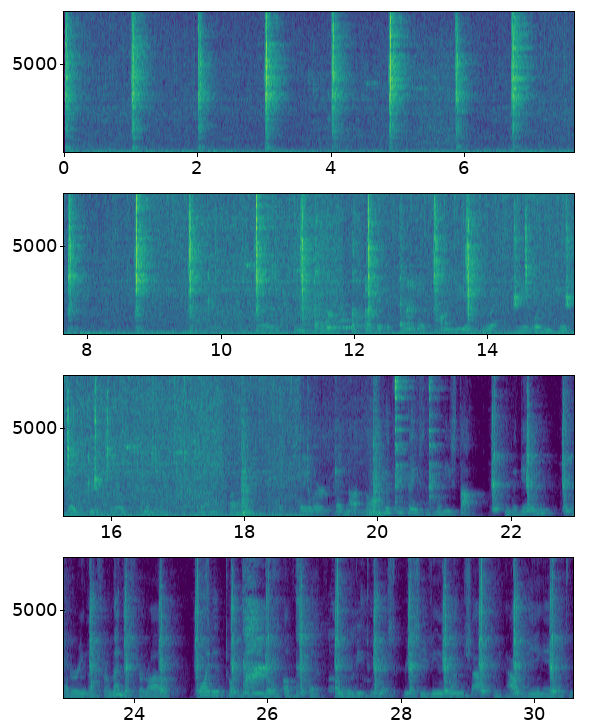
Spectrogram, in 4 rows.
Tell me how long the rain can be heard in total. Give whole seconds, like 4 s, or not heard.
19 s.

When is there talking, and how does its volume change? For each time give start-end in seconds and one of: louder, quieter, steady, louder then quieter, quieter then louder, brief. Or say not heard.
10.5-30.5 steady.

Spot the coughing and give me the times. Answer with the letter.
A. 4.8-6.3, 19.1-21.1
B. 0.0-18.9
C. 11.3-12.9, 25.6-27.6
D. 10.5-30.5
C.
